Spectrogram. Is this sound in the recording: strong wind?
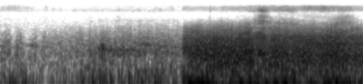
yes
